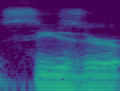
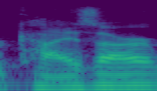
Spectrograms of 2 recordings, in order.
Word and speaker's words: Caesar: who you talk to, whether it's pronounced Caesar or Kaisar. We're just going to go with Caesar, because it's the salad.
